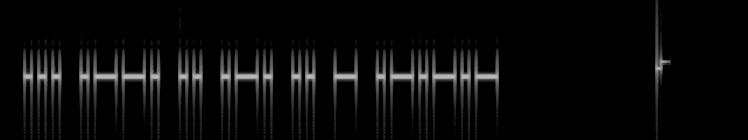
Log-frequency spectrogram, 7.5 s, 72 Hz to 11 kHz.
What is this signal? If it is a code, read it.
Morse code, heard as a keyed tone, about 17 wpm, 700 Hz. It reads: SPIRIT.
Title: Sentences from Top 1400 Words 17wpm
